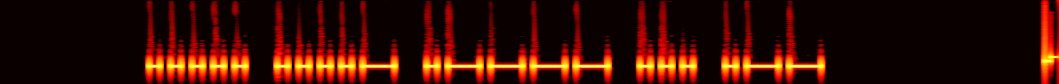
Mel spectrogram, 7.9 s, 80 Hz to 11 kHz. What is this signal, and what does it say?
Morse code, heard as a keyed tone, about 15 wpm, 700 Hz. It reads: 541SW
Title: Five Challenging Letter-Number Combinations 15wpm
